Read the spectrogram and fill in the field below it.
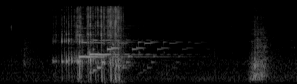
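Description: A crisp, brittle crunch as fried seaweed snack (gimbugak) is bitten, followed by a pause and a second shorter crunch, close and clear in a quiet room.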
